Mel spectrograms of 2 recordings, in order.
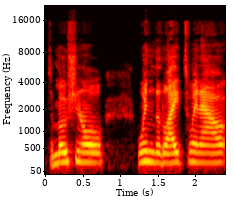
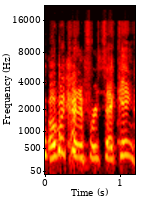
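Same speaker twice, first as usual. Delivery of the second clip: laughing; 9 semitones higher, 6 dB louder, faster than usual. Real, not acted. Laughing while retelling.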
